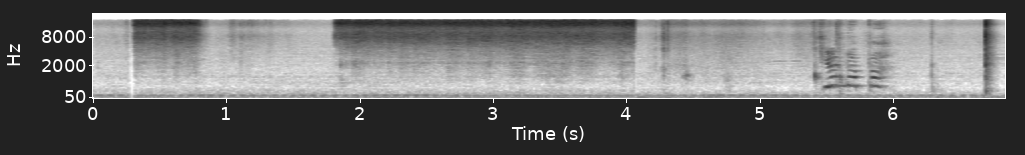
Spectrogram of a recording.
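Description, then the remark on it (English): Two long hissing spritzes of a makeup setting spray bottle, one right after the other, followed by a brief voice speaking over a low background hum. “Setting spray time.”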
